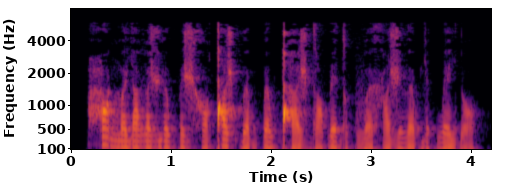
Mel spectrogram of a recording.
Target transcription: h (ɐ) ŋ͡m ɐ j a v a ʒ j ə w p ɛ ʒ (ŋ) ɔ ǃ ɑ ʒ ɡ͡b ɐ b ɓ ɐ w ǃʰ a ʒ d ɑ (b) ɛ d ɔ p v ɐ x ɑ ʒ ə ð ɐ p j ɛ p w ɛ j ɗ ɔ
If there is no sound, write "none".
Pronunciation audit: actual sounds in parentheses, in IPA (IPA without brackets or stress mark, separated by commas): ɑ, x, ɓ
